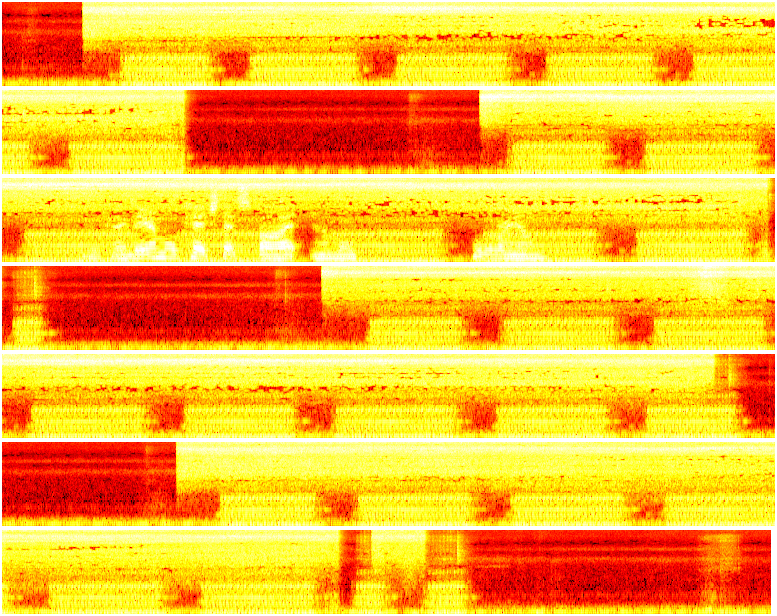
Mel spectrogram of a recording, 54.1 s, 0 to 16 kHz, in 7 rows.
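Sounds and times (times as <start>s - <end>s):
air compressor humming: 0.8s - 9.7s, 11.7s - 23.7s, 25.8s - 38.4s, 40.0s - 54.0s
airbrush hissing: 15.2s - 23.2s, 29.2s - 30.9s.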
